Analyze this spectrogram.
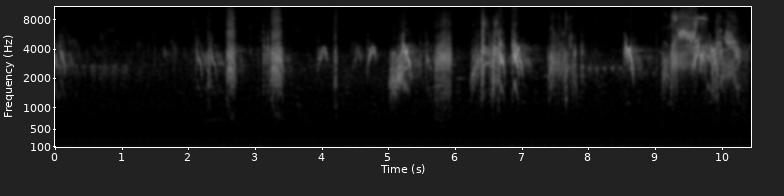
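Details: Nest-camera recording of an osprey at its nest, March 12, 2016: dense, excited run of harsh high chirps growing busier toward the end, with a steady electrical hum beneath.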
